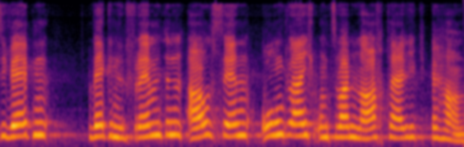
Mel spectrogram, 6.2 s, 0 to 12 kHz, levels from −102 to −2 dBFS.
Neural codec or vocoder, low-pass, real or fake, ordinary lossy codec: codec, 44.1 kHz, 3.4 kbps, Pupu-Codec; 10.8 kHz; fake; Opus, 24 kbps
